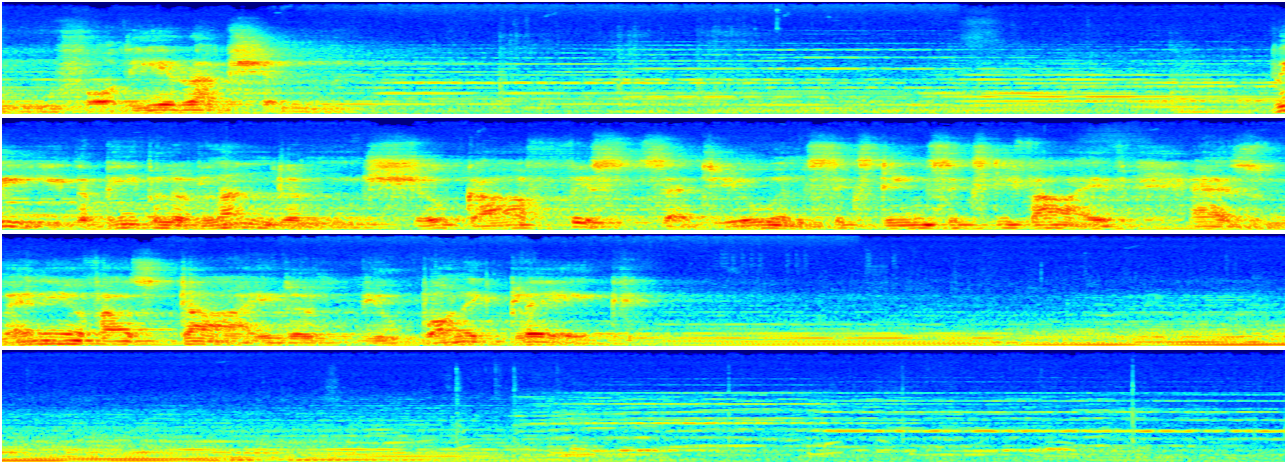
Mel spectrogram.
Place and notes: Priyadarshini Planetarium Rd, PMG, Thiruvananthapuram, Kerala, India - planetarium Trivandrum
a visit to the Tiravanantapuram planetarium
